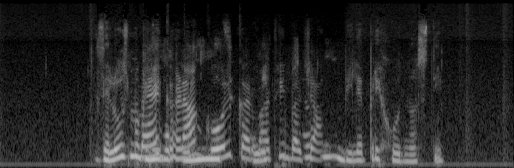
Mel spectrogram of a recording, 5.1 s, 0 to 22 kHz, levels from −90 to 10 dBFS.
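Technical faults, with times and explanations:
1.63 to 3.47 s, speech suppressed in double talk: the speech sinks well below its normal level, at its deepest by around 25 dB, for roughly a second and a half in total within this span, then comes back up. This is likely an echo canceller reacting to both ends talking at once. Unable to tell the near talker apart from loudspeaker echo, it turned everything down, taking the wanted speech with it.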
